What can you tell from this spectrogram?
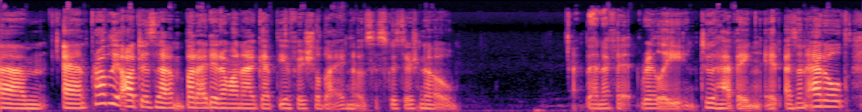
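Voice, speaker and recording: Moderately paced, a woman talks with a Dutch accent. Her pitch is very deep and low. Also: ordinary pitch variation, very clean recording, silent background. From Netherlands. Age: 40s. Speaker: interior designer and counsellor. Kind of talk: casual vlog introduction.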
